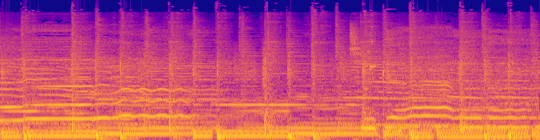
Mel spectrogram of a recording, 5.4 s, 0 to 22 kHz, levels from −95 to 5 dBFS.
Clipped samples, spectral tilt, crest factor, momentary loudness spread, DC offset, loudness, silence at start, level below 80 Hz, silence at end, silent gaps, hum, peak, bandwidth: 0.3%; -5.5 dB/octave; 10 dB; 4 LU; under 0.1%; -10 LUFS; 0 s; -18 dBFS; 0 s; none; none; 0 dBFS; 18 kHz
